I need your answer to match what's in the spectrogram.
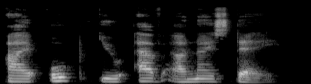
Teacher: When French speakers say words in English, they often do not say the h sound.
